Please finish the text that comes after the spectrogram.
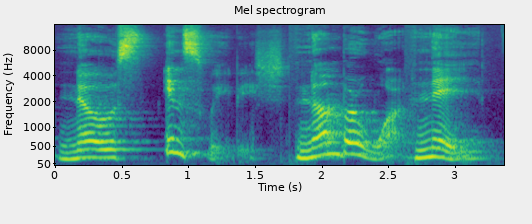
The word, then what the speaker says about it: nej: no and the swedish word for no is nay very useful when your swedish teenager asks if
